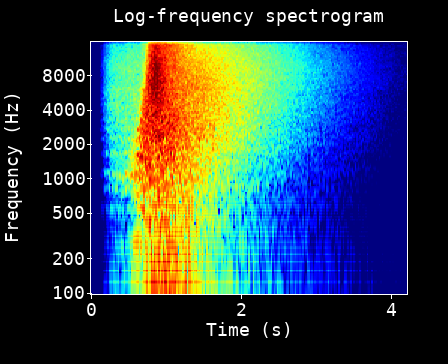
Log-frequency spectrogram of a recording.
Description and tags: A very swift whoosh effect
swift, sfx, swoosh, fx, transition, whoosh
